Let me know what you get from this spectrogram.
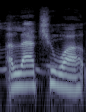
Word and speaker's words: Alachua: Alachua, like Joshua, but Alachua.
